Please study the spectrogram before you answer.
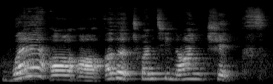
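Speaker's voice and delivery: mother emu confronting her mate, demanding. Acted. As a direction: demand an answer slowly like a cross mother emu. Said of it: "Sheila demanded".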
